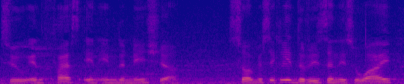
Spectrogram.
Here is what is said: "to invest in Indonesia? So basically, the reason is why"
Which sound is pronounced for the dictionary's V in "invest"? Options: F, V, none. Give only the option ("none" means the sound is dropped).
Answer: F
